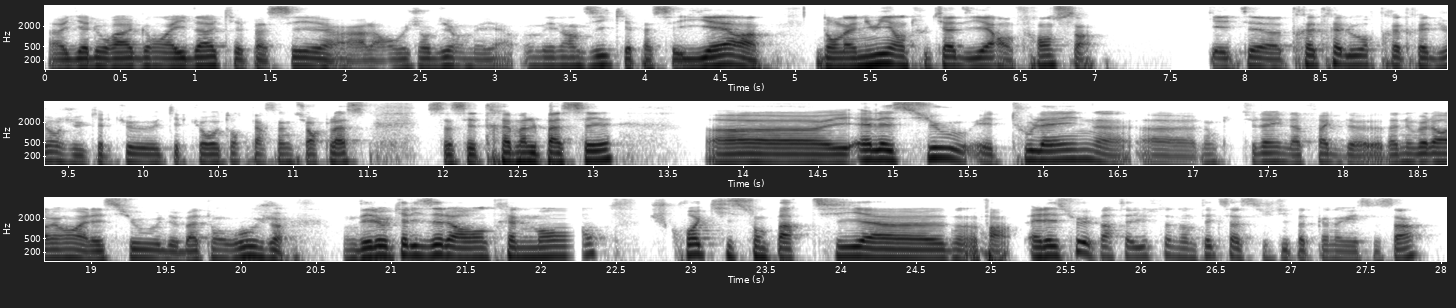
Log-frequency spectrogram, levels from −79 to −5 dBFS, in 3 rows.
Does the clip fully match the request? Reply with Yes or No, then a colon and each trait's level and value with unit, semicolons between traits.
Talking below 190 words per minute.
No: average, 210 wpm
